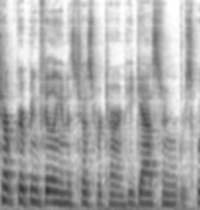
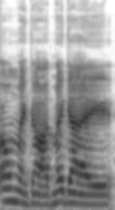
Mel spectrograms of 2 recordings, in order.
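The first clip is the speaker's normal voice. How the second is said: ordinary talk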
